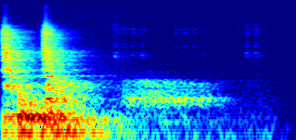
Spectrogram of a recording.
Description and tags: Creepy Metal Door Bang
Mix of slowed down (reduced rate) heater sounds to create that monster banging on the door feel. Mixed in Audacity.
clang, fence, hit, horror, impact, iron, metal, strike, ting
